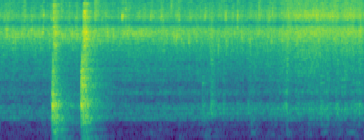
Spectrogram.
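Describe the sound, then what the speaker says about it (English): Greek yogurt cooks in a frying pan for a spicy chicken curry, with two sharp scraping clatters of a utensil against the pan at the start, then a faint steady sizzle underneath. "And again, I cook the yogurt"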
